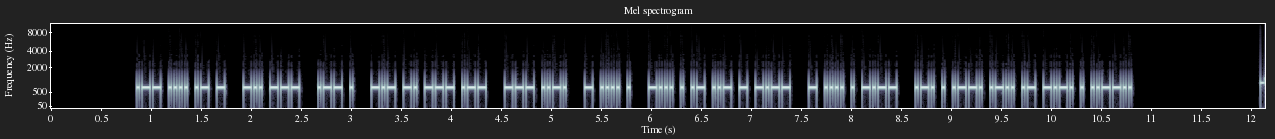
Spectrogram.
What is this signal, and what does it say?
Morse code, heard as a keyed tone, about 44 wpm, 700 Hz. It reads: WHAT DO WE KNOW OF THE BEAUTY THEY REPLACE?
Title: Sentences from Top 1400 Words 45wpm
